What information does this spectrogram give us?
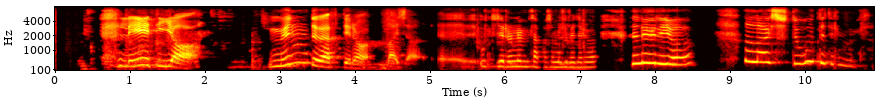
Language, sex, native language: Icelandic, other, Danish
